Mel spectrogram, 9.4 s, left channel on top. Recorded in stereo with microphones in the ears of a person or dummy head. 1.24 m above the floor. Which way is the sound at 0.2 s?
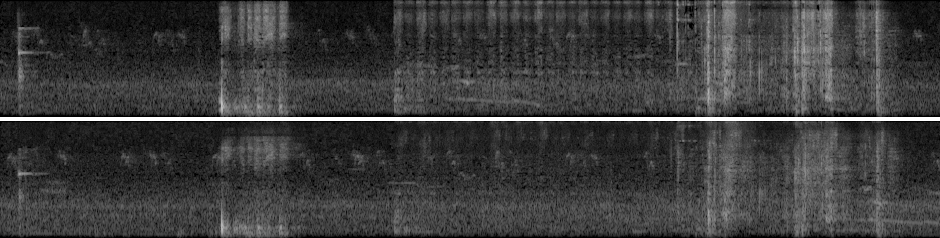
60° left (ahead or behind).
